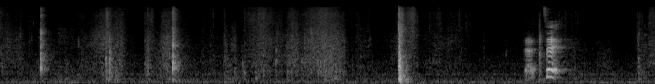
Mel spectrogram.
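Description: Bugaboo Stardust travel cot being folded by hand: a few light clicks and knocks from its frame, a soft rustle of fabric, and a sharp click about four seconds in as the frame collapses.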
